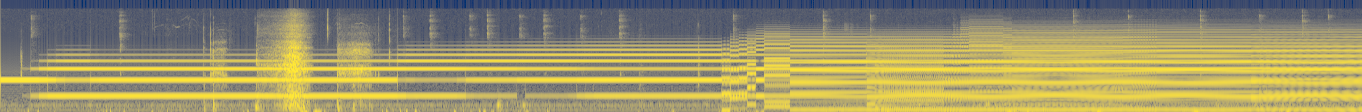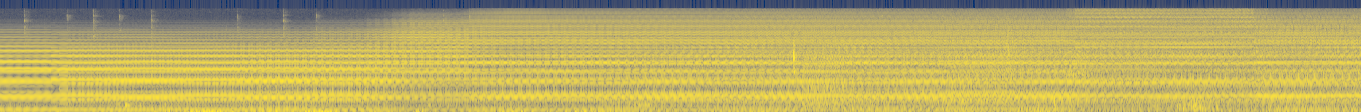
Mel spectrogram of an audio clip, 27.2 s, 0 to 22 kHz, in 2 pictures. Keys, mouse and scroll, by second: 3.5 click, 4.2 click, 4.7 click, 5.3 click, 6.8 click, 8.2-10.4 drag, 10.8 click, 12.1 click, 12.8 click, 13.8 click, 14.3 click, 15.5 click, 16.3-17.8 drag, 17.8 click, 19.2-22.2 drag, 22.5-23.7 drag, 23.9 click, 24.6 click, 25.3-26.5 drag, 26.7-27.2 drag.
